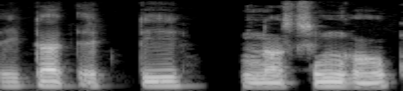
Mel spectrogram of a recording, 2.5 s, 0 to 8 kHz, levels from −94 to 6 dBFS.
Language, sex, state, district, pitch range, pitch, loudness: Bengali, male, West Bengal, Kolkata, 100-115 Hz, 110 Hz, -22 LUFS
